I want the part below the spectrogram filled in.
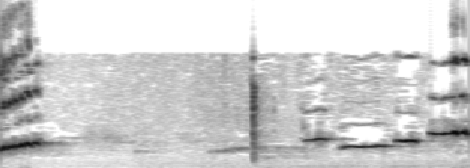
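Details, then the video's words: White-rumped shama from a masteran training recording: sparse, clear whistled notes at varied pitches, separated by quiet gaps, with a single sharp click partway through. "Suara Burung Murai Batu"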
